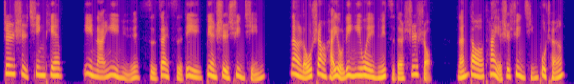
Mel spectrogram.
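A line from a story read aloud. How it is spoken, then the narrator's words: Sneering. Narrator (Chinese): 冷笑的自然是方多病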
